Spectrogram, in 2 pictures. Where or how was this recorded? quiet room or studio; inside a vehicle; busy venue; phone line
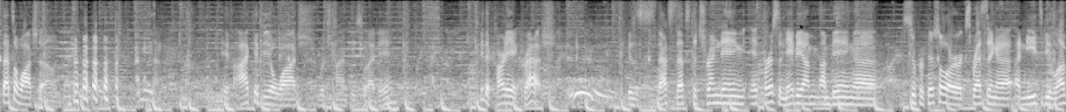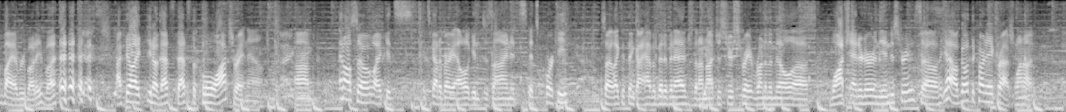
busy venue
